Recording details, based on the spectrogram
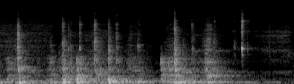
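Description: A hand-operated rivet nut setting tool is wound back out during car body repairs on a Triumph TR7 V8 rally car. It gives a run of close, rhythmic ratcheting clicks and metallic turns, with no talk.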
